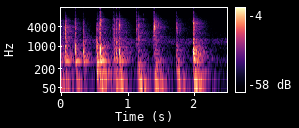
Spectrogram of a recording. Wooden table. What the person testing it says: it looks heavy but it sounds Hollow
